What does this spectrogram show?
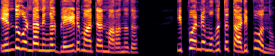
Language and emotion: Malayalam, angry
